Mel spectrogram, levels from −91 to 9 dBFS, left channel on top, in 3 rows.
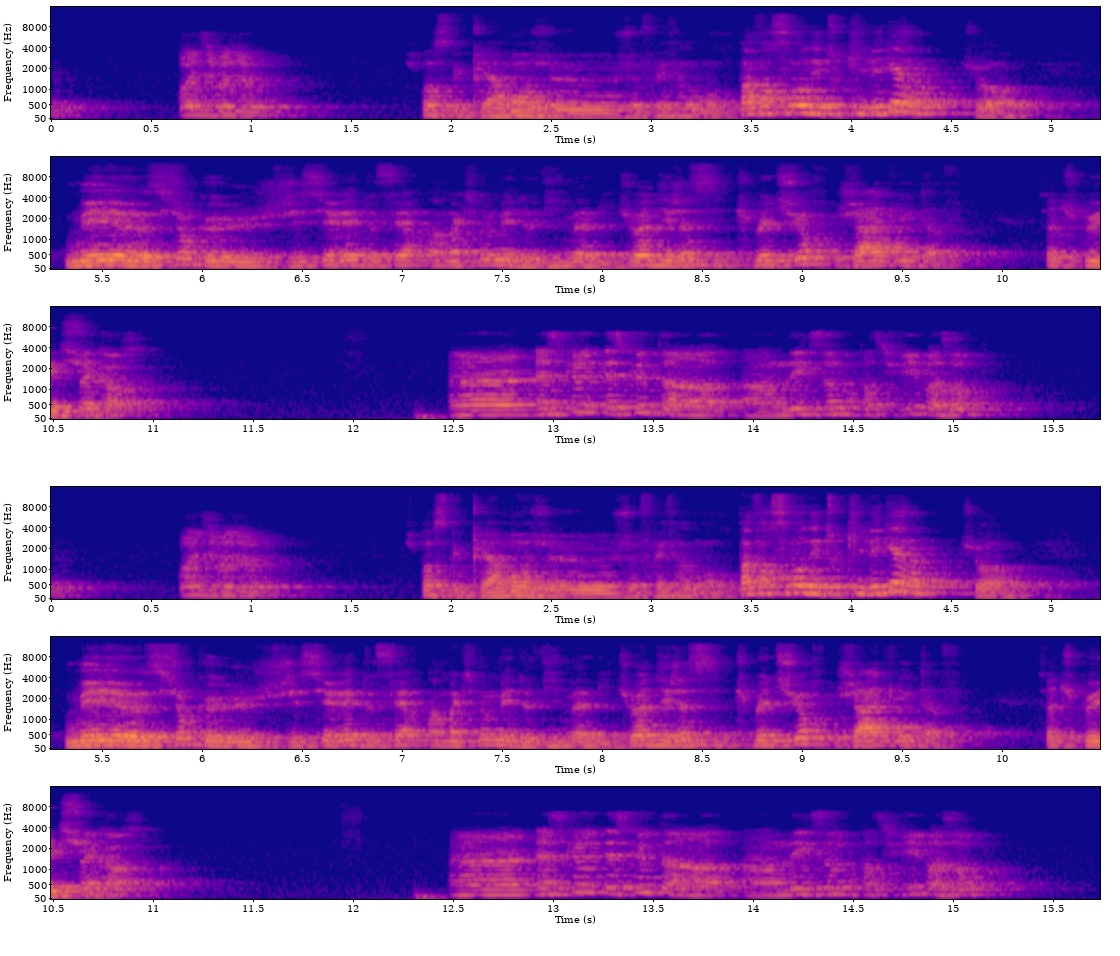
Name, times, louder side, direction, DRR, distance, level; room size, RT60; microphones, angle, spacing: voice 1, 0.6-1.1 10.6-10.9 12.5-15.1, left 2 dB, 70° left, -4 dB, 0.9 m, -38 dB
voice 2, 1.9-4.8 5.3-9.7 10.2-10.7, left 1 dB, 25° right, 1 dB, 0.3 m, -31 dB
2.4 x 2.4 x 2.4 m, 0.77 s
head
